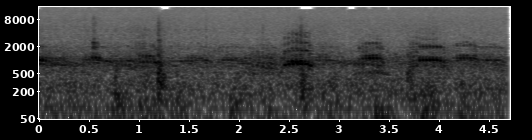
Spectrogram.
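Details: Evening roost flight of sandhill cranes over the Platte River near Kearney, Nebraska, March 27, 2009; scattered rattling, bugling calls rise from a dense background murmur of many distant birds.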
